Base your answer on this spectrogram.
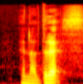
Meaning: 1. an address; direction or superscription of a letter, or the name, title, and place of residence of the person addressed 2. a street address
- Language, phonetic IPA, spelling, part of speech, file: Swedish, [aˈdrɛs], adress, noun, Sv-adress.ogg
